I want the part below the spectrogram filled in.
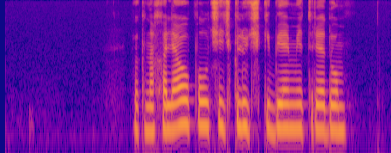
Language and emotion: Russian, neutral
